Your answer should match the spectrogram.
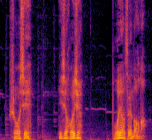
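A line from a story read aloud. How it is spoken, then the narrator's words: Low scolding. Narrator (Chinese): 叶恒良低声斥喝道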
